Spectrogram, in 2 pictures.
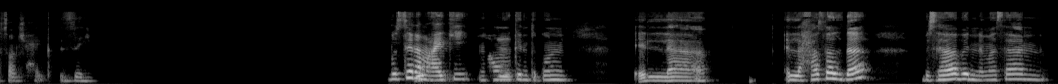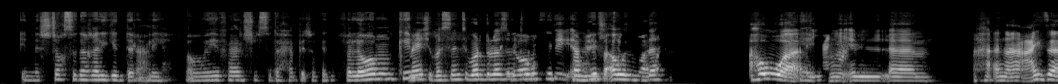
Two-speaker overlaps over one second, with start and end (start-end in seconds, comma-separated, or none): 15.6-17.2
